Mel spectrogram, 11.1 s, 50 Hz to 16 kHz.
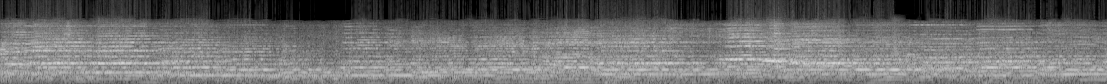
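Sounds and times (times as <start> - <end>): orchestral music with held chords: 0.0 - 11.0.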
